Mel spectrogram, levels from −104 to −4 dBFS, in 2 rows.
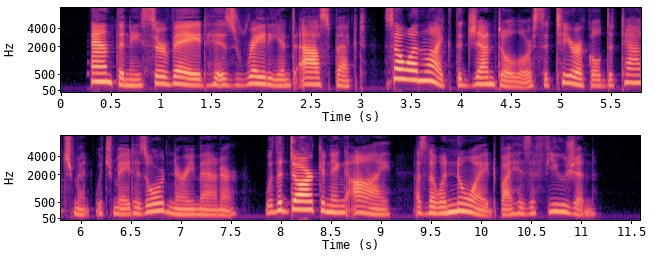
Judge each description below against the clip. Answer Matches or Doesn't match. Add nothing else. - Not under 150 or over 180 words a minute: Doesn't match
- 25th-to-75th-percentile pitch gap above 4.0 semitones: Matches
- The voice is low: Doesn't match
